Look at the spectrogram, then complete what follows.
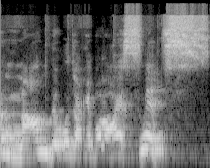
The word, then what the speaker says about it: SNPs: আজকে একটা নাম দেবো যাকে বলা হয় স্নিপস।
